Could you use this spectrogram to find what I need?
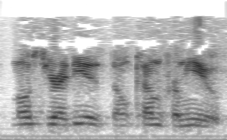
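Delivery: normal talking voice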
